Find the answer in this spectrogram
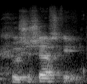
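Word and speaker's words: Budziszewski: And I went to a summer conference last summer and listened to a professor named Jay Budzewski. – Buzuszewski. – Thank you for correctly pronouncing his name.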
